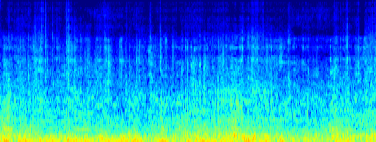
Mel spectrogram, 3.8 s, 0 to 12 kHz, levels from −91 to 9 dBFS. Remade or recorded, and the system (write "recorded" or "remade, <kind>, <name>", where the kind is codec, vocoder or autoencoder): remade, codec, SNAC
